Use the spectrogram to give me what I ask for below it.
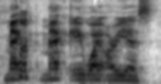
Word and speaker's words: Mac Ayres: Mac A-Y-R-E-S. – Mac A-Y-R-E-S. – Yeah. Yeah, he's like, yeah, this fool, dude. – I would pronounce it maybe like Mac Ayres.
